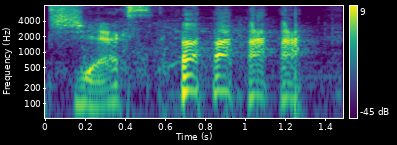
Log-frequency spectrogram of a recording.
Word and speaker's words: Gex: The creator of Gex pronounced it Jex.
